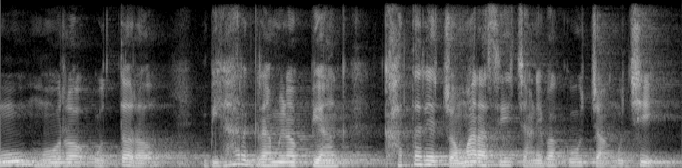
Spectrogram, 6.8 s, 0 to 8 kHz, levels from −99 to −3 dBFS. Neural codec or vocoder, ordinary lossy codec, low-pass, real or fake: none; none; none; real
